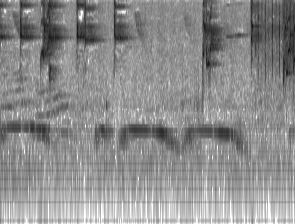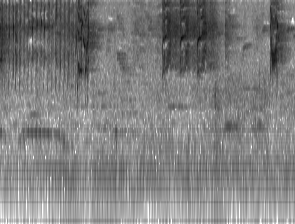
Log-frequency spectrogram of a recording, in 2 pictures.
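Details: Lovebird chattering in a masteran recording for training caged birds: repeated arched whistled notes, high sharp chips, and a rapid buzzy rattle in the middle, with further noisy bursts later.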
